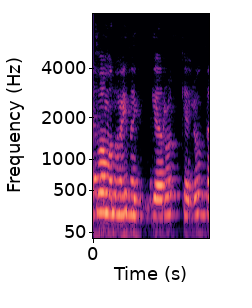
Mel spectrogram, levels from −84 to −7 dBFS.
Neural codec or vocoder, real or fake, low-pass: none; real; 7.2 kHz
